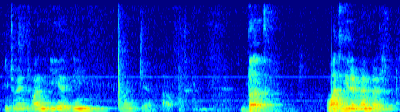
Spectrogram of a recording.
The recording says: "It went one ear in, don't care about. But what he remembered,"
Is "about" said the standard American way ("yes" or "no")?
no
